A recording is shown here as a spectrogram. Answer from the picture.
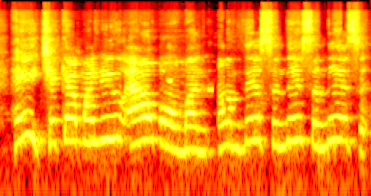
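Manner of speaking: high-pitched celebrity ad read; mocking high-voiced promo imitation. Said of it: "[name] on a commercial".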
